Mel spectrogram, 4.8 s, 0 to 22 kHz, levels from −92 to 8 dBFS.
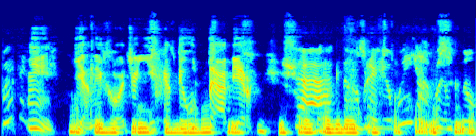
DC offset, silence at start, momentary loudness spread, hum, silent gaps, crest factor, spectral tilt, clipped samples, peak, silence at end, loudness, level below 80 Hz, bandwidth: under 0.1%; 0.05 s; 7 LU; none; none; 18 dB; -5 dB/octave; under 0.1%; -4 dBFS; 0 s; -22 LUFS; -56 dBFS; 12 kHz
